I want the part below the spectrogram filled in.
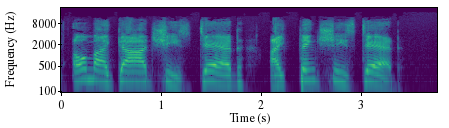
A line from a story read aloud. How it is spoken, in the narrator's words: One was yelling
